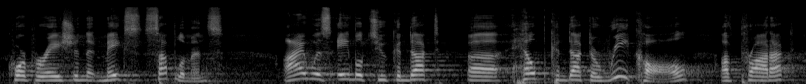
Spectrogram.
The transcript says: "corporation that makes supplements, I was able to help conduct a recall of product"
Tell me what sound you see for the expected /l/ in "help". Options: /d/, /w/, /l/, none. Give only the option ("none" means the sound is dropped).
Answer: /l/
